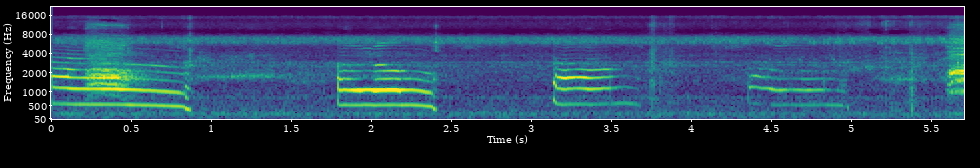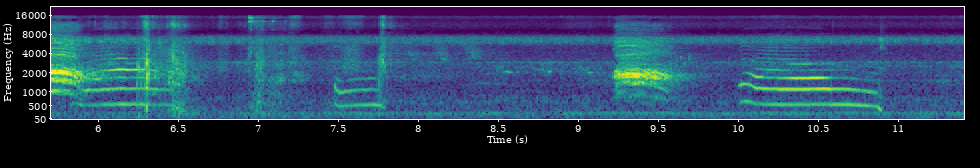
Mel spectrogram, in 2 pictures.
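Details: A pet cat meowing repeatedly, about eight drawn-out cries with a falling finish, spaced irregularly with short pauses between them, over a low constant hum.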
